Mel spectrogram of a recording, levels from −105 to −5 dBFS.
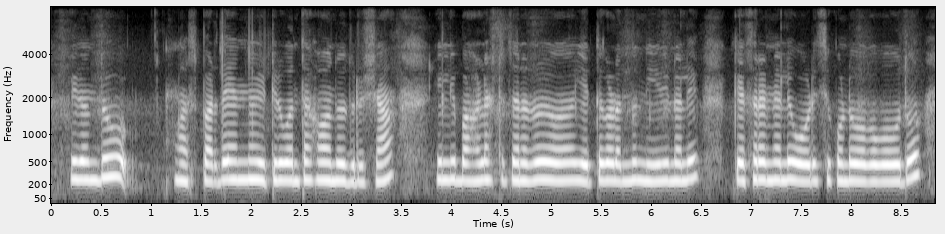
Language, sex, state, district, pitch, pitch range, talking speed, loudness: Kannada, female, Karnataka, Dakshina Kannada, 240 Hz, 230-245 Hz, 95 wpm, -13 LUFS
